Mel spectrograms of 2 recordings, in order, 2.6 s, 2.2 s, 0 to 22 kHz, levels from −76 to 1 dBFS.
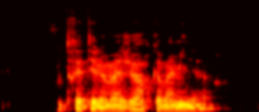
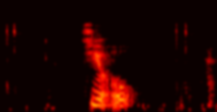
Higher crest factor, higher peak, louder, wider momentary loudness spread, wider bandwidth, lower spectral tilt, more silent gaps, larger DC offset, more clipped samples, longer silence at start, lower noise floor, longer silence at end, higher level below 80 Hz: about the same, 18 dB vs 22 dB; first, -6 dBFS vs -16 dBFS; first, -23 LUFS vs -33 LUFS; second, 9 LU vs 20 LU; first, 12 kHz vs 9.6 kHz; first, -7.5 dB/octave vs -2.5 dB/octave; second, none vs 0.63-0.81 s; neither; neither; first, 0.6 s vs 0.15 s; first, -68 dBFS vs -55 dBFS; first, 0.45 s vs 0.05 s; first, -52 dBFS vs -80 dBFS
